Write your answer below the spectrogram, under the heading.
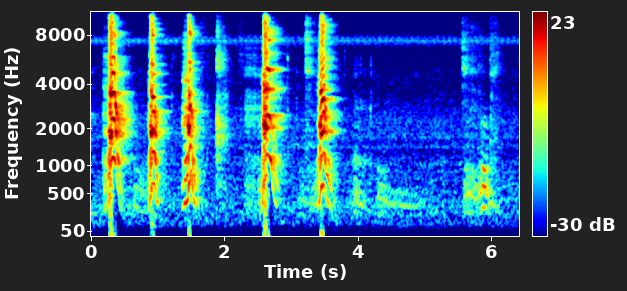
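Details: Shih Tzu puppies almost eight weeks old, from one litter, give a burst of five sharp, high yelps about half a second apart, then softer, trailing whimpers; each yelp sweeps up and down in a quick arc.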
